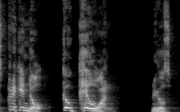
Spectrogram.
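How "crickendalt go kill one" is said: high, loud order; shouted devil order; devil command. Acted. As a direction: push the underling to kill.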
